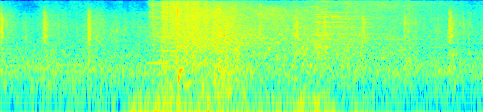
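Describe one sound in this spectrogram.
A magical burst whooshes and sparkles.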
